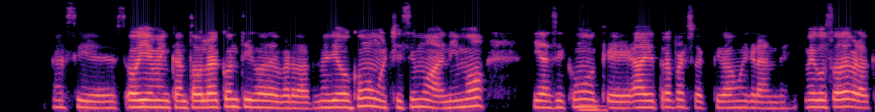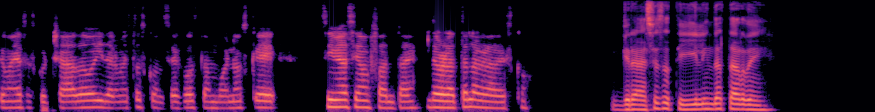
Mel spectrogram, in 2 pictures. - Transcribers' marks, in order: other noise
- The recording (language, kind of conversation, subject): Spanish, advice, ¿Cómo puedo recuperar mi resiliencia y mi fuerza después de un cambio inesperado?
